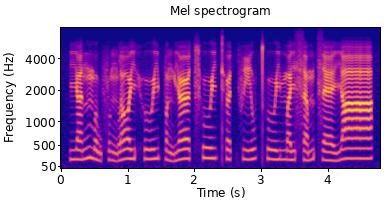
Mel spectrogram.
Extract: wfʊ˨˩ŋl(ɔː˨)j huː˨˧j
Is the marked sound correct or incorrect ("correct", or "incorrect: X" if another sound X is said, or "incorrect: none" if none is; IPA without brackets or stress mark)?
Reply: incorrect: ɔː˧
